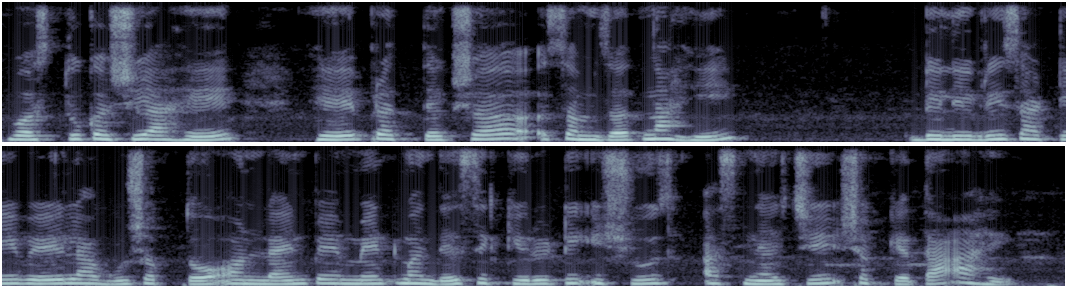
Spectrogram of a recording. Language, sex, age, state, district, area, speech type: Marathi, female, 18-30, Maharashtra, Kolhapur, urban, spontaneous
